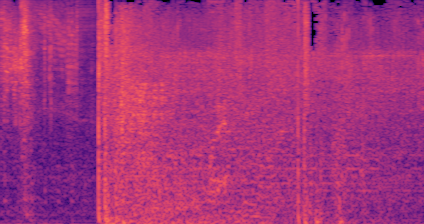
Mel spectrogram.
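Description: An explosion bursts with a loud roar and crackle.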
